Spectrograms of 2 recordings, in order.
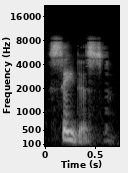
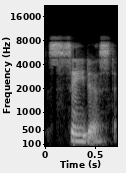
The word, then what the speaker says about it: sadist: It sometimes calls itself the happiest sadist. Meg spoke coldly to cover her fear. I don't know what you're talking about. That's sadist, S-A-D-I-S-T, not sadist, S-A-D-D-E-S-T, you know. Lots of people don't pronounce it correctly.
